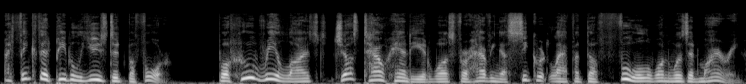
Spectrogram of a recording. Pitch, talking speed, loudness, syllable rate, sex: 155 Hz, 210 wpm, -19 LUFS, 5.4 syllables/s, male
